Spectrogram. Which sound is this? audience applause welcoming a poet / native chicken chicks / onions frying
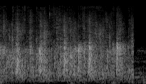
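audience applause welcoming a poet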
